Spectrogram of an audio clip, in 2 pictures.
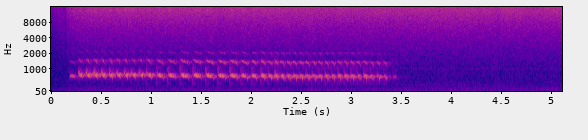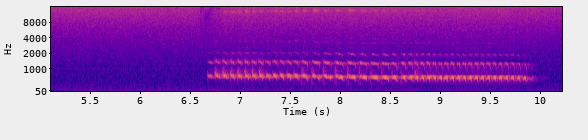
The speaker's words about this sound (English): Listen again to the rather eerie song of the eastern screech owl.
